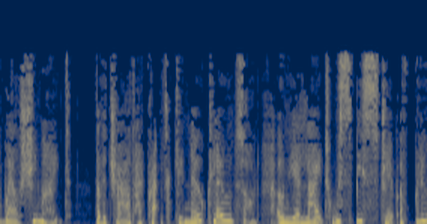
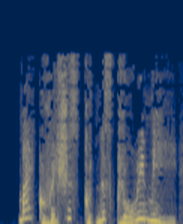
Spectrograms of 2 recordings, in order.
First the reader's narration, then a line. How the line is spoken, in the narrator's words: exclaimed Mary Poppins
